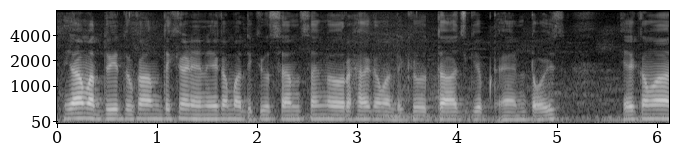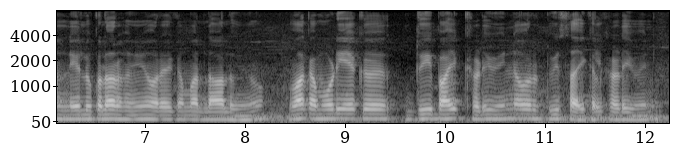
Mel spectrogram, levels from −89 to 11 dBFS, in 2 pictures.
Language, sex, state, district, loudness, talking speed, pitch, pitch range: Hindi, male, Uttarakhand, Uttarkashi, -20 LUFS, 195 wpm, 115 Hz, 110-125 Hz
